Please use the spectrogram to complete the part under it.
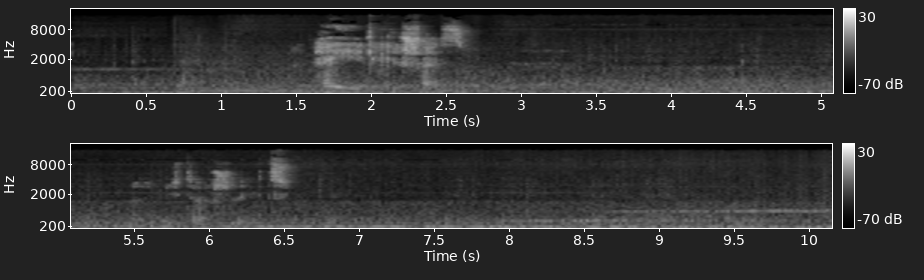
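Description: Water pours down steadily nearby.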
